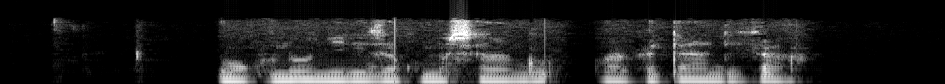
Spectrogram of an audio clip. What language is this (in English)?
Ganda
